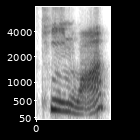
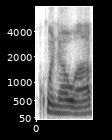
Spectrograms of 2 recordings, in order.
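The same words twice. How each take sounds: First: The word is said with its standard pronunciation. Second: The word is sounded out literally, letter by letter. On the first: The speaker calls it right. "but it's quinoa" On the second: The speaker calls it wrong. "it looks like quinoa"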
